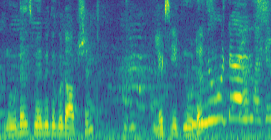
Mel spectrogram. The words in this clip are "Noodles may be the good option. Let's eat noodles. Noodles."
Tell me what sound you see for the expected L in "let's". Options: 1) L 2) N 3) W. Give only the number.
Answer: 1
